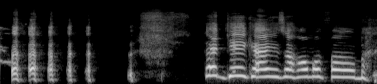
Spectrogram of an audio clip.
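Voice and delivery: high squeaky mocking whine; shrill little heckler voice, shouted. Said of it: "squeaky little voice in the corner".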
